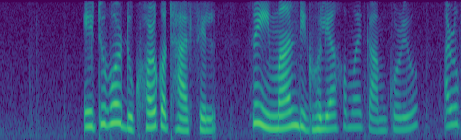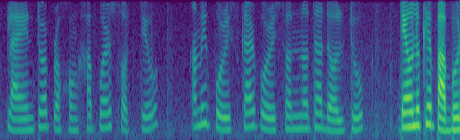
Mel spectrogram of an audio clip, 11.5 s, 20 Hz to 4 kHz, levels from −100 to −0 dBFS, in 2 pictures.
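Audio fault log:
4.06–10.44 s automatic gain rising: after "কথা আছিল যে ইমান" the input drops about 12 dB, and the gain control climbs about 9 dB, swelling voice and room noise together.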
